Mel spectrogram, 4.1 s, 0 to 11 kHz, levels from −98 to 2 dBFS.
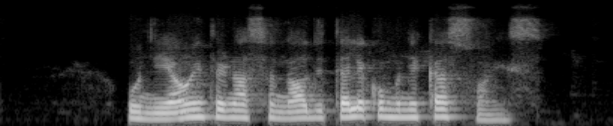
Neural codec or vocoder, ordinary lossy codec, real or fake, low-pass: none; Opus, 32 kbps; real; 7.2 kHz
